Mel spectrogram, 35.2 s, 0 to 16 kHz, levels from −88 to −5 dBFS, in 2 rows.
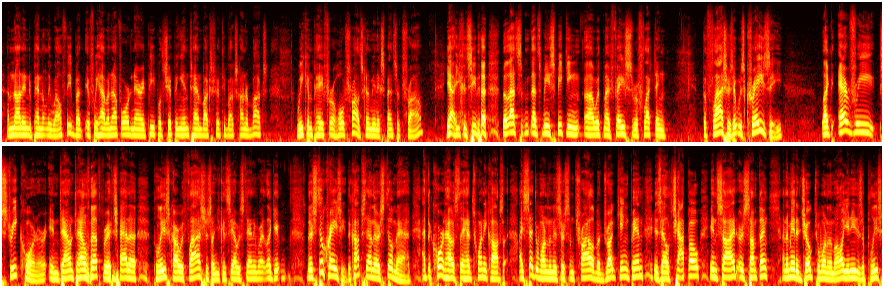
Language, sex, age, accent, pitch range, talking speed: English, male, 50-69, American, 120-155 Hz, 220 wpm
